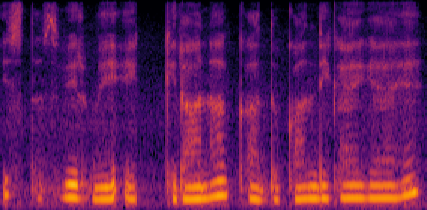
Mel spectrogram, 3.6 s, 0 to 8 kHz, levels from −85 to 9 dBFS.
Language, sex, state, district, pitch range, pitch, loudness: Hindi, female, Arunachal Pradesh, Lower Dibang Valley, 165-185 Hz, 175 Hz, -17 LUFS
